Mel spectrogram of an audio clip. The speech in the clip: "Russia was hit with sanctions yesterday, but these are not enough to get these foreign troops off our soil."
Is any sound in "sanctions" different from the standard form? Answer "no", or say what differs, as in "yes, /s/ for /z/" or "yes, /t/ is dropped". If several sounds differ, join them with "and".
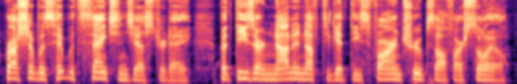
no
